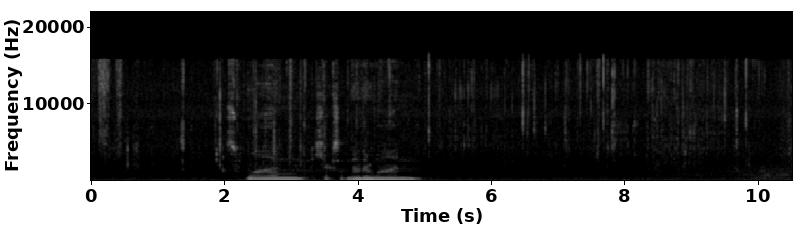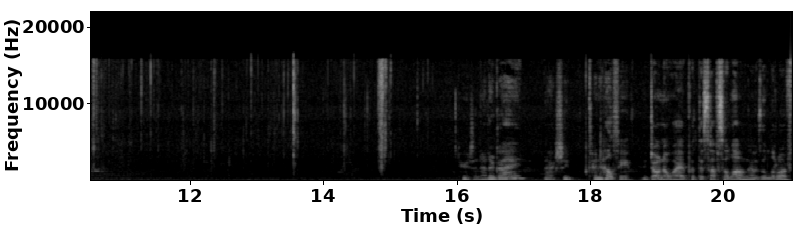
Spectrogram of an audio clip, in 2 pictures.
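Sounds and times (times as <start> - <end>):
faint clicks and rustles of plant: 0.0 - 16.1.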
